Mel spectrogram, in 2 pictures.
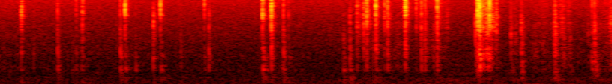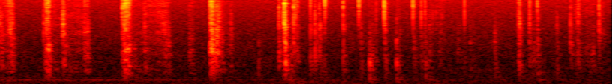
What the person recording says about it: lots of plastic sounds on the steering wheel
